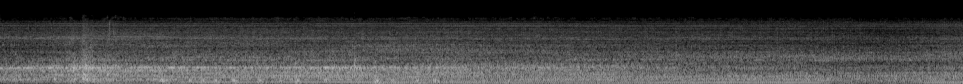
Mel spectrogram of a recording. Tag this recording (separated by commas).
Car, Vehicle, outside, rural or natural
